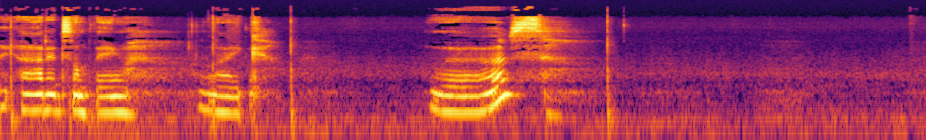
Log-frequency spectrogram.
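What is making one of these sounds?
A stylus taps and slides on a glass tablet.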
